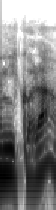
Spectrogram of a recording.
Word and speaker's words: Nicholas: Bon, Nicolas ou Nicolas, hein, on peut les prononcer à la française, c'est le nom français.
